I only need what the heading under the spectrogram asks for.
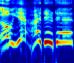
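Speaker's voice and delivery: mock very high, loud, drawn-out eager kid's "yes". A dad retells his kid's answer to his question, imitating her excited reply. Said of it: "she's all excited".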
